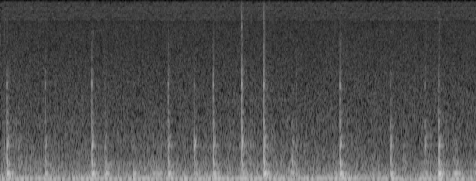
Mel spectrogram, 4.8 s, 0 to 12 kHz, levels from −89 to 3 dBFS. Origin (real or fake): real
